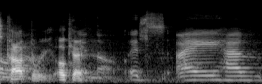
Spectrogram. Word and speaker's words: Qatari: Qatarian. Yeah, I guess citizen. probably, yeah, What's your yeah. citizenship? Qatari, yeah, it's called Qatari. Do you have dual citizenship? Oh, it's No. Qatari.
